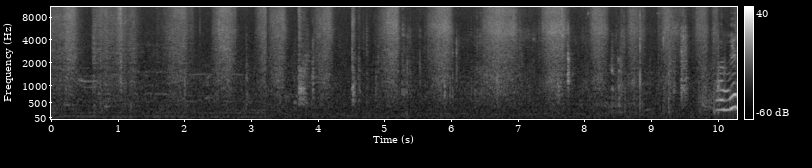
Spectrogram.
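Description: Plastic-bristle broom sweeping a concrete floor: repeated swishing strokes, roughly one a second. A short pitched sound cuts in about four seconds in.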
